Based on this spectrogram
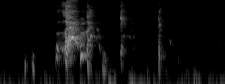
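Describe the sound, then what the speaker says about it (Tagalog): One person coughs several times in a rough burst, then gives a few softer coughs and throat sounds in an otherwise quiet room. "Umubo ako."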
